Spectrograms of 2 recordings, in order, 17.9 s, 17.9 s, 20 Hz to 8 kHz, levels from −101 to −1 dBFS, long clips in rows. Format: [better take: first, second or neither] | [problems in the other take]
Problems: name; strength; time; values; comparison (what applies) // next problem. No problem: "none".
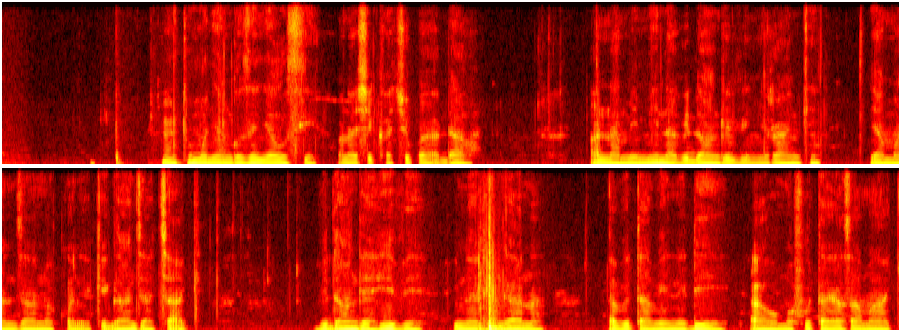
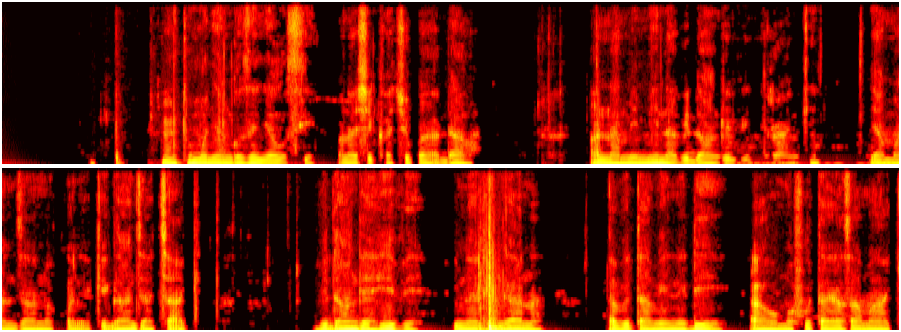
first | noise reduction (classical method spectral subtraction)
